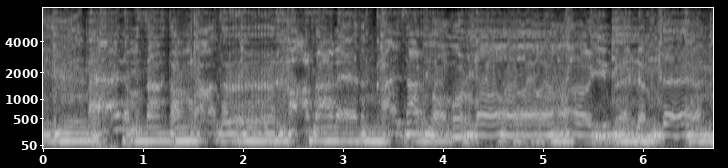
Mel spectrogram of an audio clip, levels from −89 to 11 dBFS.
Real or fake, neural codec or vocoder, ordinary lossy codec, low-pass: fake; codec, 16 kHz, 16 kbps, FunCodec, trained on LibriTTS, 50 frames a second; none; none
